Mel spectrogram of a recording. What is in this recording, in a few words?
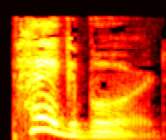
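"pegboard", English, British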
